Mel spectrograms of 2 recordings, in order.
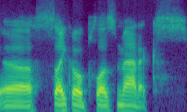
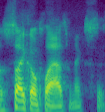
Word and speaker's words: psychoplasmics: And Raglan calls this psychotherapy psychoplasmatics, or something along that line. Psychoplasmics. Or plasmics. I added an extra syllable, so psychoplasmics.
